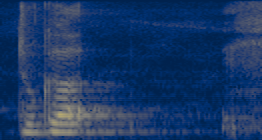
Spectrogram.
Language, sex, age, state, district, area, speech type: Manipuri, male, 18-30, Manipur, Chandel, rural, spontaneous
